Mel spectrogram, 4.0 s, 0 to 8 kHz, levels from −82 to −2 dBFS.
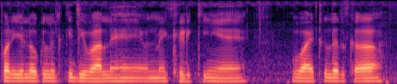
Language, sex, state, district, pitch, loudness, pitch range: Hindi, male, Uttar Pradesh, Lalitpur, 115 Hz, -19 LUFS, 115-120 Hz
